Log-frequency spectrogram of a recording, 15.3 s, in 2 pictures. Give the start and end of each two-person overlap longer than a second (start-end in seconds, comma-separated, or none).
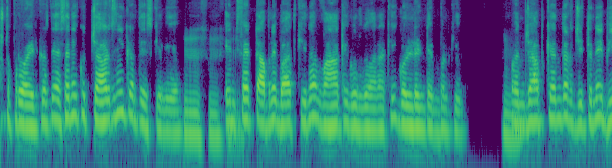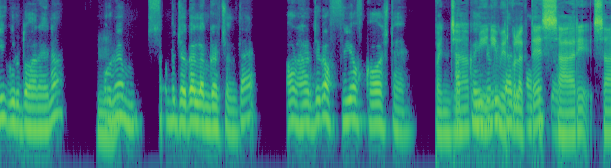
13.3-14.7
